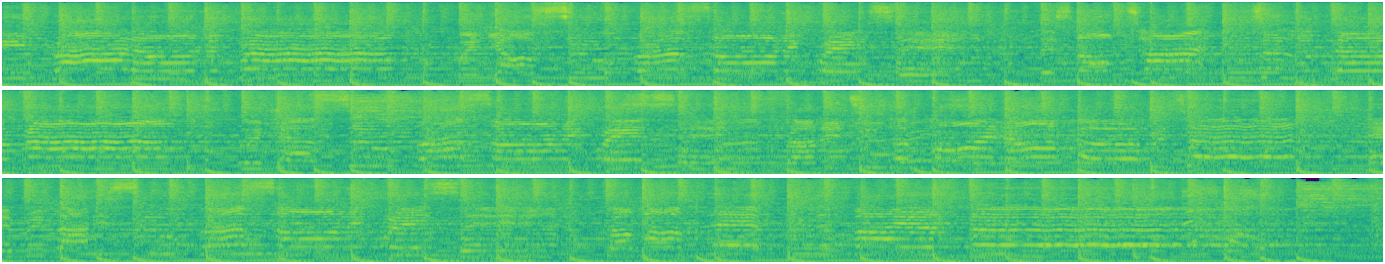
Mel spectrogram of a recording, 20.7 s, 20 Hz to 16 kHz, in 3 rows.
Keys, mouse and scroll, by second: 0.0 click, 6.6 t, 10.0 click, 12.5 click.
